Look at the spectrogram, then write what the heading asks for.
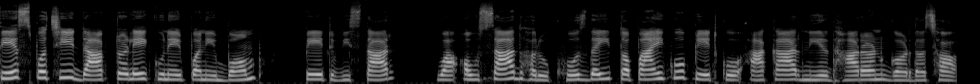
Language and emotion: Nepali, neutral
